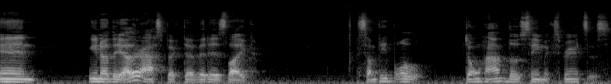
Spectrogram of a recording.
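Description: A man at a moderate pace with fairly even intonation and long, frequent pauses. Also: medium pitch for a man. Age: 30s. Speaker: podcast guest, recovered addict. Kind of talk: casual chat. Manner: halting, many fillers and repeats.

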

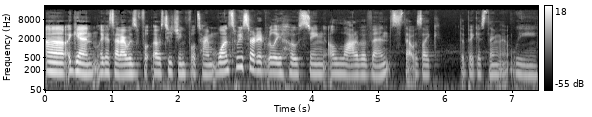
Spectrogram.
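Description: With an American accent and an ordinary speaking voice, a woman talks at a fairly quick pace in a fairly low pitch with ordinary pitch variation. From Texas, North Dallas area. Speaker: entrepreneur and business coach. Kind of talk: casual interview.

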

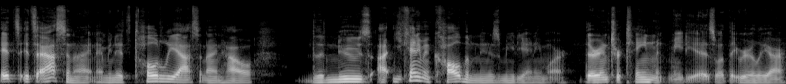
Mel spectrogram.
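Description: Captured in a very clean recording with a silent background, a man with a fairly low pitch speaks fairly quickly in an ordinary speaking voice with lively intonation. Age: 50s. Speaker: podcast host, libertarian activist. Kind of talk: podcast interview.

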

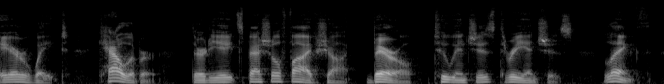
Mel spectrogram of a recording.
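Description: Against a quiet background, a speaker reads aloud in a natural voice.

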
